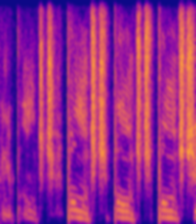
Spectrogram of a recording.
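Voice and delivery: high mouth-made boom and pump clicks; shotgun sounds. Retold or imitated. Kid blasting enemies in dark room, mouth shotgun noises. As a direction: fire and rack the shotgun with your mouth. Imitating shotgun firing and pumping.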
